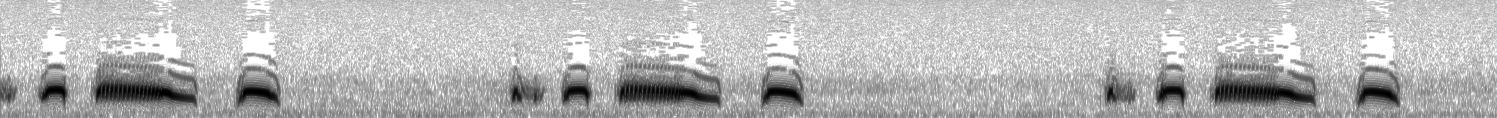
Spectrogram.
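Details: Decoy spotted dove used as a lure bird, calling in the gáy gọi, thúc and kích bổi styles; low mellow cooing phrases of a short note, a long drawn falling coo and a short note, repeated about every three seconds, quiet background.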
